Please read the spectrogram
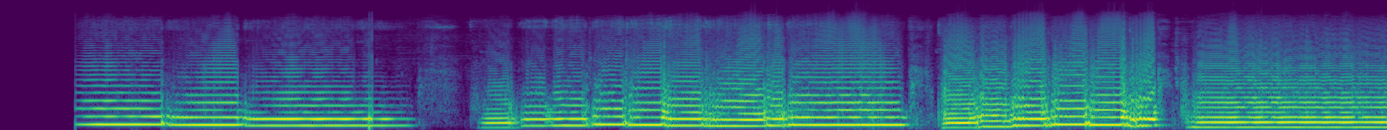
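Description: Tuba playing a slow melody of sustained notes, starting about a second in. The phrases are separated by three short breaks.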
